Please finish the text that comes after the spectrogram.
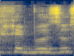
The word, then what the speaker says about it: rebozo: ce type de soin donc c'est vraiment donc reboso ça s'écrit r E B O Z Z je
